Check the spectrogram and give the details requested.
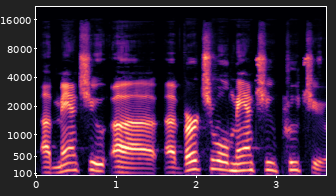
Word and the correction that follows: Machu Picchu: I, I always mispronounce that mispronounce that hold on um Machu Picchu? – Yeah, virtual.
